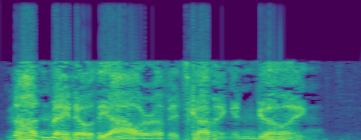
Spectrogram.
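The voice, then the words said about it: Raspy scary character voice. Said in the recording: “my scary voice ... I think you have emphysema”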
